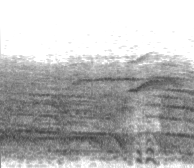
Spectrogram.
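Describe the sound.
A crowd at a stand-up comedy show yells out a song request, forming a loud, continuous roar of many voices with no pauses. A few lower shouts stand out near the end.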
